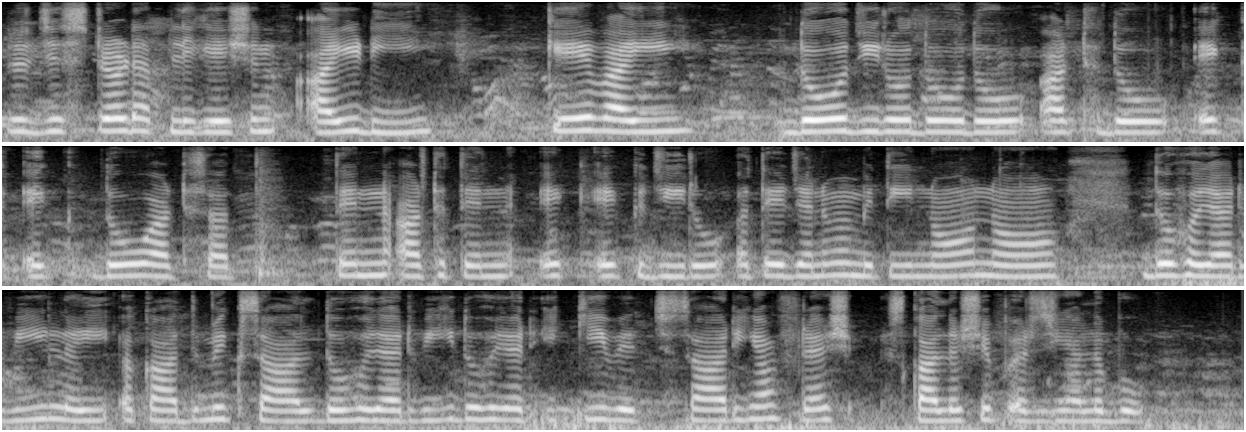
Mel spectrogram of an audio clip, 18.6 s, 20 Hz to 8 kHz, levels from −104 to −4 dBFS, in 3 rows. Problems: constant background noise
